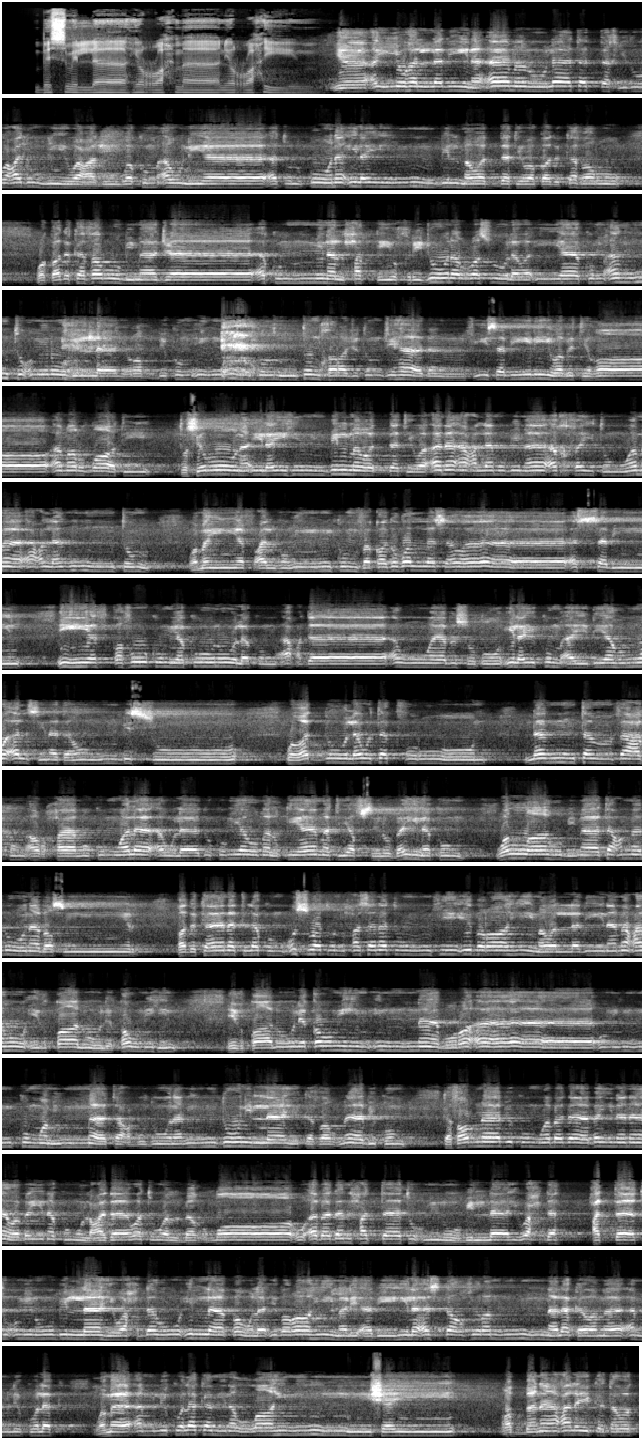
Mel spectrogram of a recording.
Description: المكان: المسجد النبوي الممتحنة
